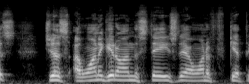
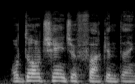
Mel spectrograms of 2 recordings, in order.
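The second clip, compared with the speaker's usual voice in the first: put-on dead serious tone, lower and quieter; 4 semitones lower, 7 dB quieter than usual. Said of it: "dead serious".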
